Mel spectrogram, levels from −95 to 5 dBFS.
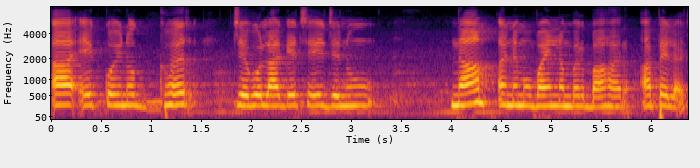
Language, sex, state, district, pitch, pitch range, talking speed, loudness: Gujarati, female, Gujarat, Valsad, 260 Hz, 250-270 Hz, 140 wpm, -13 LUFS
